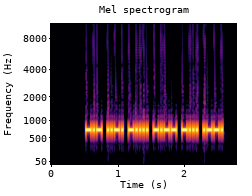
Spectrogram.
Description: Morse code, heard as a keyed tone, about 47 wpm, 700 Hz. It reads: KF6YBP
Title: USA Call Signs - 2x Character Spacing - 45wpm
